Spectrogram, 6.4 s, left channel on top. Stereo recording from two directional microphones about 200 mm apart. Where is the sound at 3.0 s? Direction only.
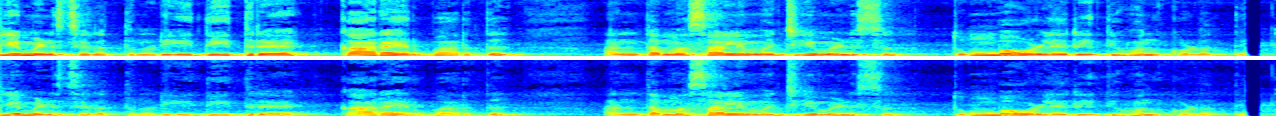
15° left (ahead or behind).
